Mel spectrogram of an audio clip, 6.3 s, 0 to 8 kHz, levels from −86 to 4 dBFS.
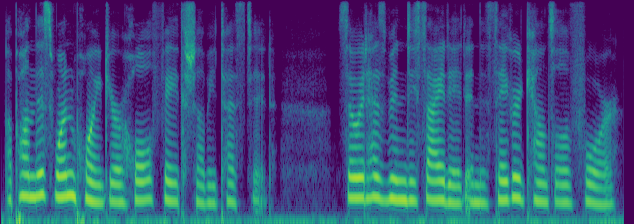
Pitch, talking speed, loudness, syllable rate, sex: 215 Hz, 190 wpm, -16 LUFS, 5.2 syllables/s, female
